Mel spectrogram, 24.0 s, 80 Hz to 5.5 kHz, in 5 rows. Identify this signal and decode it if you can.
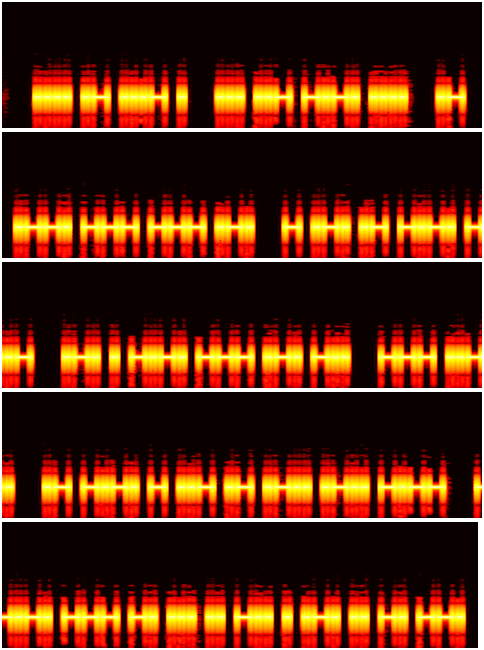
Morse code, heard as a keyed tone, about 25 wpm, 600 Hz. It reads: HAVE SUCH A POOR TRACK RECORD OF ACTUALLY CONSIDERING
